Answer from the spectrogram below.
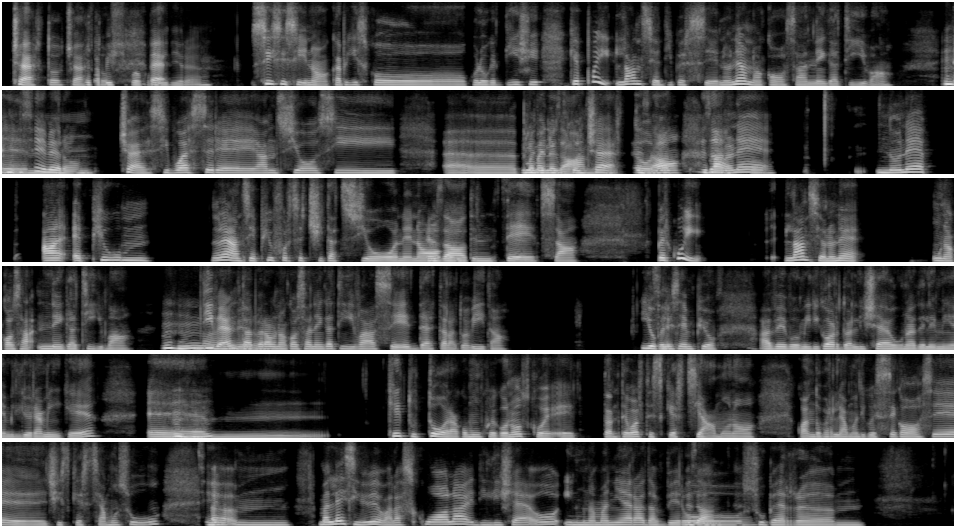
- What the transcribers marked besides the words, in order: other background noise; "voglio" said as "voio"; drawn out: "Capisco"; drawn out: "ehm"; tapping; drawn out: "ehm"; drawn out: "cose"; drawn out: "davvero"
- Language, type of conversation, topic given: Italian, unstructured, Come affronti i momenti di ansia o preoccupazione?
